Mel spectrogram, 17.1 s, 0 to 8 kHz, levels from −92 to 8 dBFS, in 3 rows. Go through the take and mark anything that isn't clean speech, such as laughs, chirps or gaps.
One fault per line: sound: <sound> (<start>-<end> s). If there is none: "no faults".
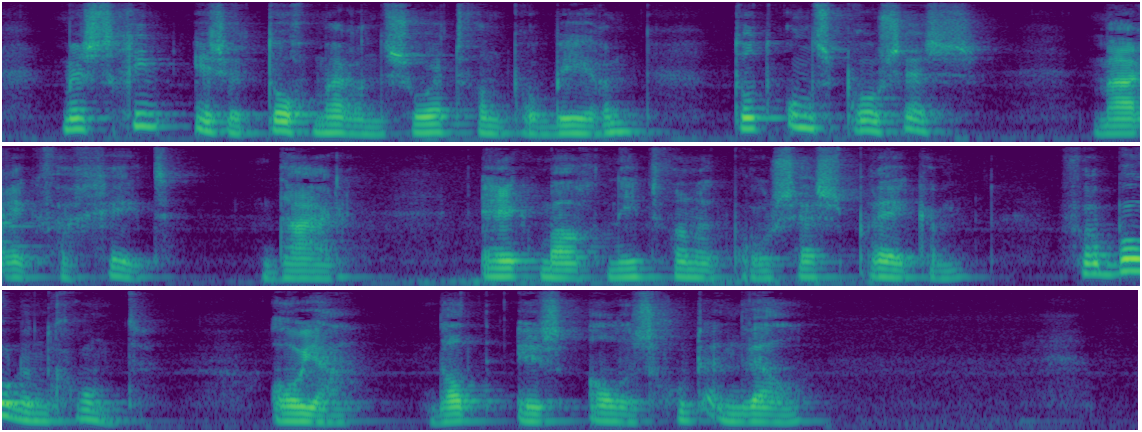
no faults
